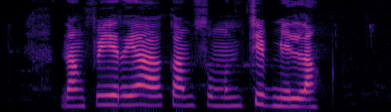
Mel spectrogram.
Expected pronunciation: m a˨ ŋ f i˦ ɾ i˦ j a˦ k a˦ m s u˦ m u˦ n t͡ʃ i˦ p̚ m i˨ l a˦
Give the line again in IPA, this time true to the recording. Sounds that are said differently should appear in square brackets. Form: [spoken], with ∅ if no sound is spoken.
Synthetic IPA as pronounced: [n] a˨ ŋ f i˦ ɾ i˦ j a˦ k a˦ m s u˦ m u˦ n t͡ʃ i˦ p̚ m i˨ l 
